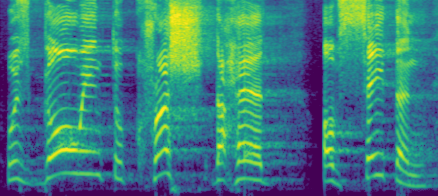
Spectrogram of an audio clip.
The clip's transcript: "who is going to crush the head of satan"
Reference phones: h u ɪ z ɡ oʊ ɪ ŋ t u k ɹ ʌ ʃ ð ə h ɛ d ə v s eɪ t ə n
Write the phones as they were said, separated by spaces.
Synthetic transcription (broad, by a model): h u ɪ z ɡ oʊ ɪ ŋ t u k ɹ ʌ ʃ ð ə h ɛ d ə v s eɪ t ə n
